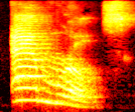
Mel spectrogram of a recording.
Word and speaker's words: emeralds: rest you don't hear emeralds emeralds or ember emeralds emeralds you have two schwas over there interested interested you see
